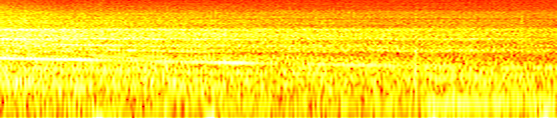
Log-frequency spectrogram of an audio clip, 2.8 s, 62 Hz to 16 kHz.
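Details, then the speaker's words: Webasto Dual Top diesel heater run without its ECU; the blower is slowed to about 20% after flame-out to keep air moving and cool it. Soft, steady fan whir easing down in pitch, a normal low-speed run. "20% be fine just to keep air going through it and cooling down."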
